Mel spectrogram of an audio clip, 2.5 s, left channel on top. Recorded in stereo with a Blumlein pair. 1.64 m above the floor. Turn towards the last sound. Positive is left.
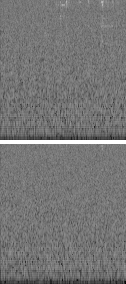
turn(degrees=60)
